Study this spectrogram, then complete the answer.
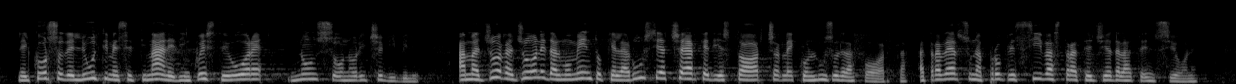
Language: Italian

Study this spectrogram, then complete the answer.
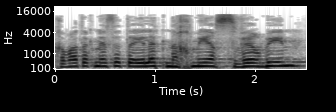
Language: Hebrew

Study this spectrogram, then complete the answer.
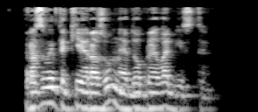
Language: Belarusian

